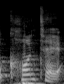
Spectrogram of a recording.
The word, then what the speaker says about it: Conte: here speaking about a topic and it's Antonio Conte I believe that's how you say his name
